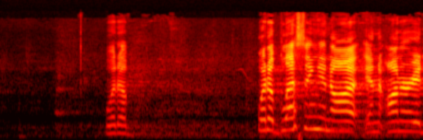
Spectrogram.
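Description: A middle-aged woman speaks with feeling into a microphone.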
